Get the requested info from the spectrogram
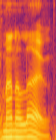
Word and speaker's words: Osmanoglu: Osmanoglu. – Rhymes with Barry Manilow.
